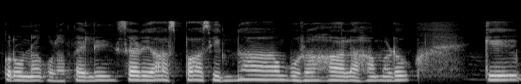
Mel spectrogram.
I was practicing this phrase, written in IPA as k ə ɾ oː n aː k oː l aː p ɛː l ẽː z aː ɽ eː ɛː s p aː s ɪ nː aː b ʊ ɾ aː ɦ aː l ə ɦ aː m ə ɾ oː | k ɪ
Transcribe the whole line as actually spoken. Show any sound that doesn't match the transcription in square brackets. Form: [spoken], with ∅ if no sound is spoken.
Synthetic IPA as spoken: k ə ɾ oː n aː k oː l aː p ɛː l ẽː [s] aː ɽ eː [aː] s p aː s ɪ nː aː b ʊ ɾ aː ɦ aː l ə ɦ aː m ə [ɽ] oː | k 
